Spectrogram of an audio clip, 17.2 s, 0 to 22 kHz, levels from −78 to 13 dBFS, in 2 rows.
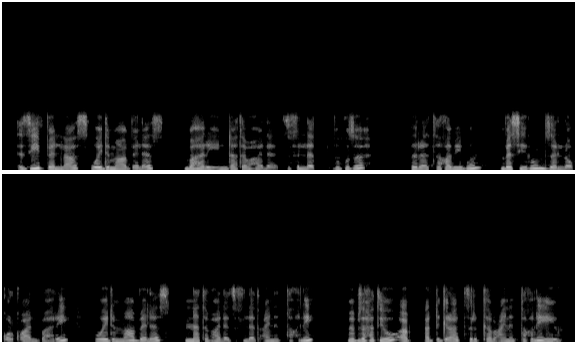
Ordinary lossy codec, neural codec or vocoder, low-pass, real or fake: Opus, 24 kbps; none; 7.2 kHz; real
